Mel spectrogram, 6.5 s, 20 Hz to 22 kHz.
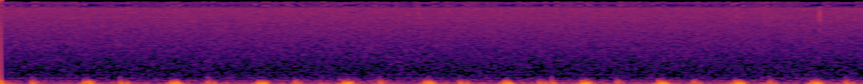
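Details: Regular soft low heartbeat thumps at about 100 beats a minute with no other sounds, recorded by the person on their own chest while reading, in a recording partly made during a 102 °F fever; normal heart sounds.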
